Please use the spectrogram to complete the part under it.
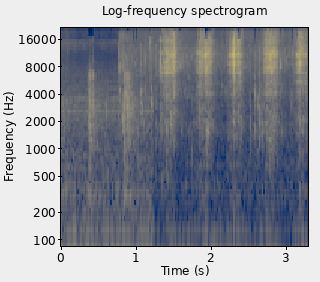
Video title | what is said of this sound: Bạn có nhớ những bữa ăn gia đình mà Mẹ nấu? Cơm nhà với những món ăn tuy giản dị mà ngon | The sound shows how crispy the fish is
